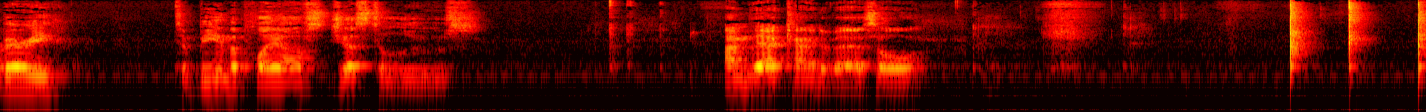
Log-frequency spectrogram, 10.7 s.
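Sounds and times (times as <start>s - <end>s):
speech: 0.0s - 0.5s, 1.3s - 3.6s, 5.4s - 7.0s
low steady hum: 0.0s - 10.6s
slow hand claps: 9.6s - 10.6s.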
